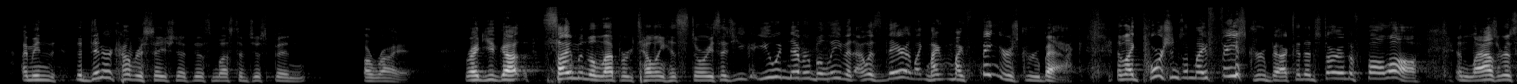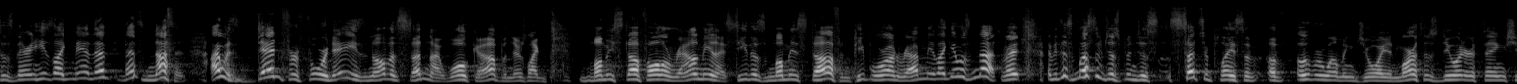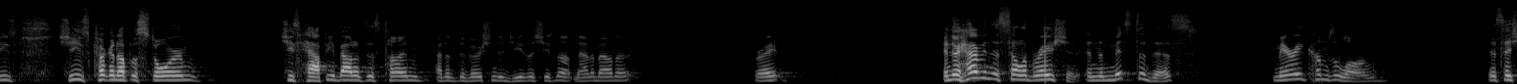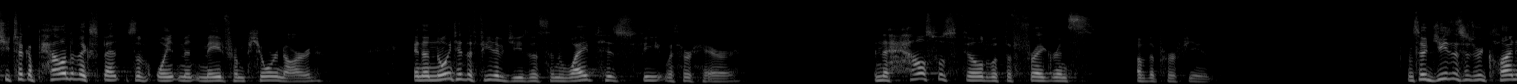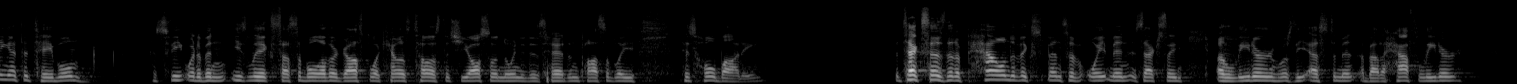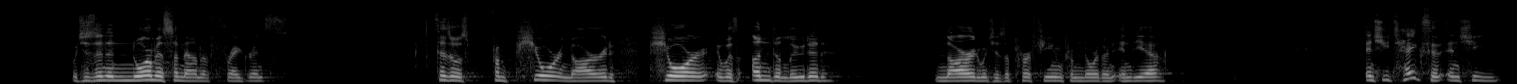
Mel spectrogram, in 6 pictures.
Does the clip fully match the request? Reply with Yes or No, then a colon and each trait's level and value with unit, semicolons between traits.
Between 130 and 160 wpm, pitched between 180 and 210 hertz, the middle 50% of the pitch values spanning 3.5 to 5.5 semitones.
No: average, 185 wpm; medium, 185 Hz; average, 4.3 semitones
